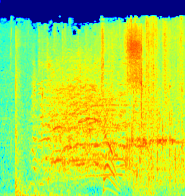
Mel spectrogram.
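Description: Bowling pins crash and clatter.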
